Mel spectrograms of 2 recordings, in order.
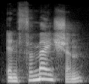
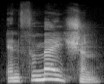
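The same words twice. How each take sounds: Both takes have the same delivery.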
